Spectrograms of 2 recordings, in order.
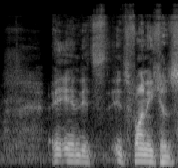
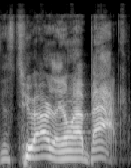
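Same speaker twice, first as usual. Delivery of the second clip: loud, exasperated and higher; frustrated outburst; 6 semitones higher, 13 dB louder than usual. Retold or imitated. Fed up with the laptop, a loud exasperated outburst. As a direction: blurt it out, fed up with wasted hours. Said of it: "I was like".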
